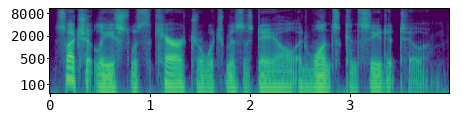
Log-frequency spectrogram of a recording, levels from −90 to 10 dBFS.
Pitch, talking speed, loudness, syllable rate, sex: 85 Hz, 210 wpm, -21 LUFS, 5.0 syllables/s, male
